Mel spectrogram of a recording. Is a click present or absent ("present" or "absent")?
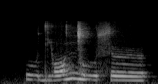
present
